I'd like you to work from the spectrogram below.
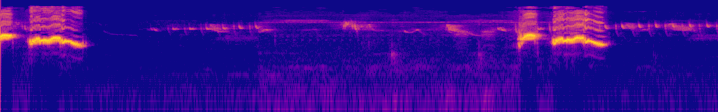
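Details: Female bird giving a pleasing call to excite males into song: two loud, rasping bursts, each a short high note then a longer buzzy one, about two and a half seconds apart, with faint twitters.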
